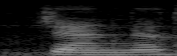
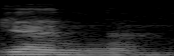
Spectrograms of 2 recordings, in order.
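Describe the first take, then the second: First: It begins with a 'j' sound. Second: It begins with a hard 'g' sound.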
